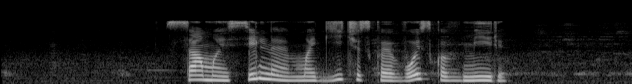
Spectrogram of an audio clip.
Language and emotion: Russian, neutral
